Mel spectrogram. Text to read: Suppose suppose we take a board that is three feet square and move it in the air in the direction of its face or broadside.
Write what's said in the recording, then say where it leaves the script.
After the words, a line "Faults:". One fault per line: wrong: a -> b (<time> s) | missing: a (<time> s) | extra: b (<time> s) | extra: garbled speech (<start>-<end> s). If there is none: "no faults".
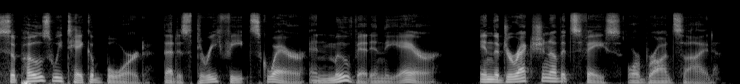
Suppose we take a board that is three feet square and move it in the air in the direction of its face or broadside.
Faults:
missing: suppose (0.5 s)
